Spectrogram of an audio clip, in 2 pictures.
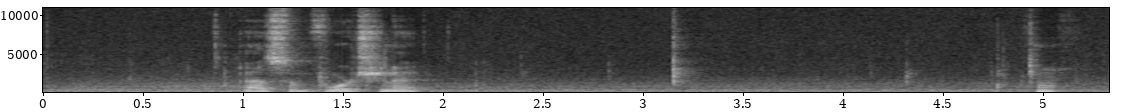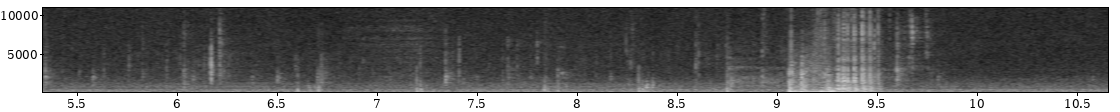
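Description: A young man talks briefly into a close microphone, in short bursts.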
